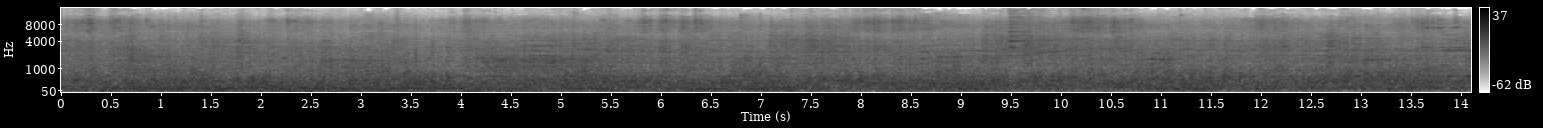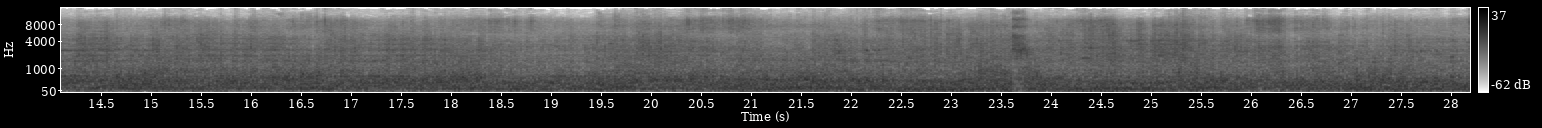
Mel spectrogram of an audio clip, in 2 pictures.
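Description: Double-stack intermodal well cars of a Norfolk Southern freight train rolling past: a steady rumble of steel wheels on rail, with clacking over the rail joints and faint wheel squeal now and then.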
